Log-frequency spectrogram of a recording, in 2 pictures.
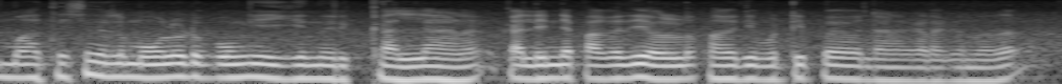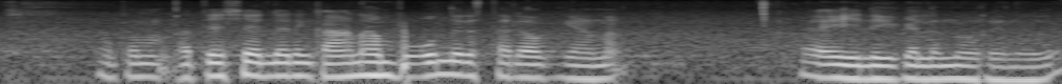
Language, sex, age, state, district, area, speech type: Malayalam, male, 18-30, Kerala, Kottayam, rural, spontaneous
